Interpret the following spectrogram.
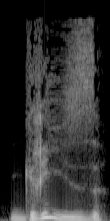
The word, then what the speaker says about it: grise: for the feminine form, grise. Remember? Grise. Alright? So when you add this E, basically it gives you the pronunciation or the possibility to pronounce the previous letter here. It's Z.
